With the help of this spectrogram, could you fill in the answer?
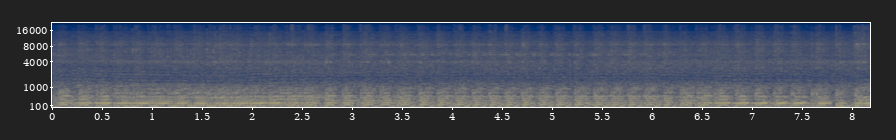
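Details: Mazda 13B bridgeport rotary, first start after build, idling while coolant temperature is watched and the cooling system bled; loud, choppy, lumpy idle with steady deep drone and even rhythm, no knocks or rattles, healthy ported rotary.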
